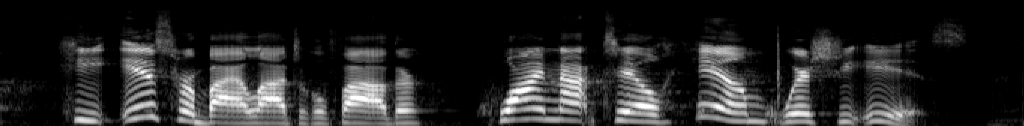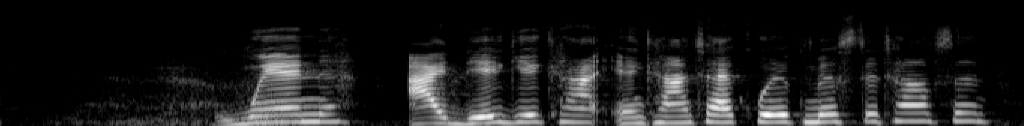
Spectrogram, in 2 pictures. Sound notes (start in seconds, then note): none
